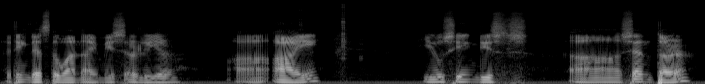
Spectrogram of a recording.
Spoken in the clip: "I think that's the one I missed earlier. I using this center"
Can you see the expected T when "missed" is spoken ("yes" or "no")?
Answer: no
